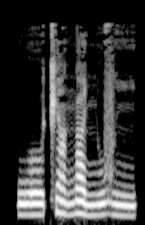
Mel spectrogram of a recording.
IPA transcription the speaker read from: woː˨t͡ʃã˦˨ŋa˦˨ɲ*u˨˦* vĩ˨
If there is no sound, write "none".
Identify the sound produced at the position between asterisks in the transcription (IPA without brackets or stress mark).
u˨˦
